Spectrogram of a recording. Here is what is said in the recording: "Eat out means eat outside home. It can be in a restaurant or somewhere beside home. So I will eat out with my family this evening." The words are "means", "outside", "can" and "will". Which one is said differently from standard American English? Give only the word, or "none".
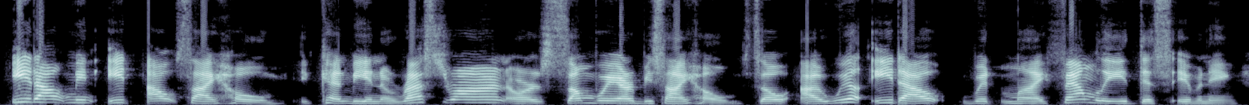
means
